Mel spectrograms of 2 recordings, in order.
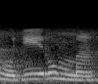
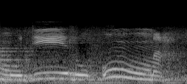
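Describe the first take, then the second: First: The words run together without a glottal stop. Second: A glottal stop separates the two words. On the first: The verse drops the hamzah to fit the metre. "tadi yang digaris bawahi adalah mujirumma" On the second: This is the original form of the phrase. "itu kalau yang sebenarnya"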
